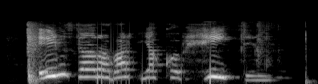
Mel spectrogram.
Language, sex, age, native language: Icelandic, male, 8, Lithuanian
